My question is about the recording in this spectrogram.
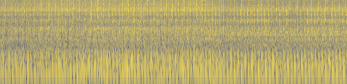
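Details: Brand-new Stihl FS string trimmer, one of three started with choke, buzzing at a steady, high, even two-stroke idle with no dips or stalling; it idles smoothly.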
